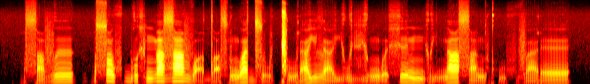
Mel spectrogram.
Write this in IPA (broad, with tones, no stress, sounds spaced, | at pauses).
sˤ ɐ˩ v ɘ˥ | sˤ u˥ xʷ ɡʷ i˥ x mʲ ɘ˥ zˤ ɛ˥ v ɔ̰˩ dˤ a̰˩ sˤ ŋʷ a˥ d͡z o̰˩ ǁ u˩ ɾ a˥ j l a˩ j u˩ vʲ ɨ˩ ŋʷ ɛ̰˥ x e˥ n mʲ o̰˩ j n a˥ sˤ ɛ˩ n kʷʰ ɛ̰˩ xʷ v a˩ ɾ ɛ˥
